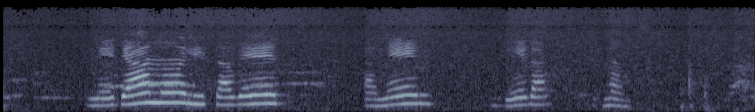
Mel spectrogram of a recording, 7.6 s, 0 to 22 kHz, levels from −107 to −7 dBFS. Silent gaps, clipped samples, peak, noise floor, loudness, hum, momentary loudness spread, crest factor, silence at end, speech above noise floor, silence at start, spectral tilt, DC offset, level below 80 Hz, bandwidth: none; under 0.1%; -30 dBFS; -66 dBFS; -45 LUFS; none; 20 LU; 18 dB; 0 s; 18 dB; 0.05 s; -2 dB/octave; under 0.1%; under -90 dBFS; 16.5 kHz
